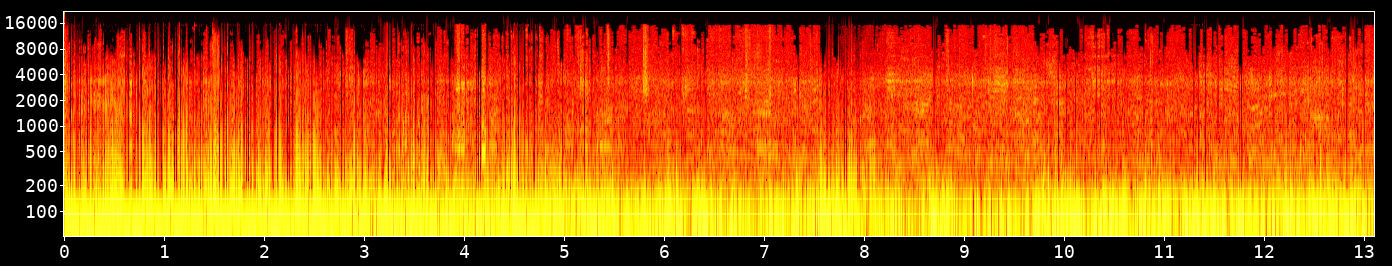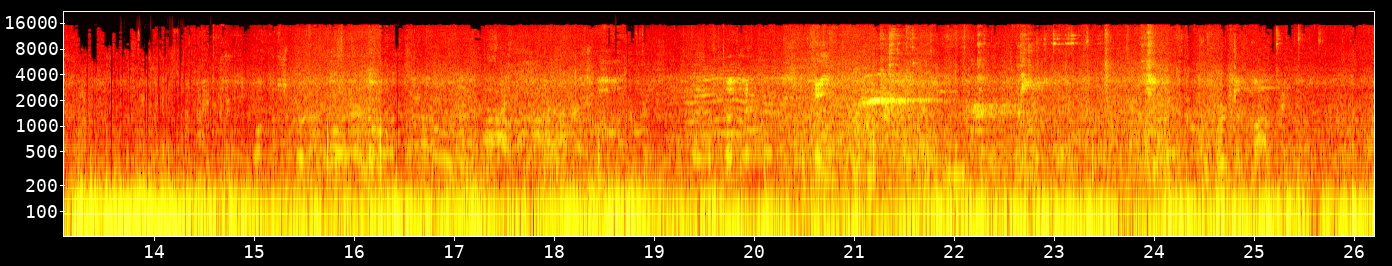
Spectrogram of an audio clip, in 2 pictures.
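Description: Footsteps shuffle on pavement outdoors in gusty wind.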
